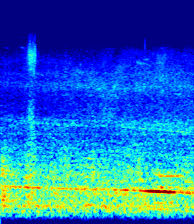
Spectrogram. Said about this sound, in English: Docklands Light Railway for the uninitiated.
